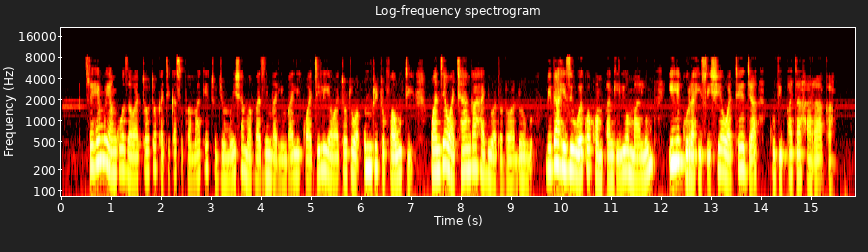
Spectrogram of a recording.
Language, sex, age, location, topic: Swahili, female, 18-24, Nairobi, finance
